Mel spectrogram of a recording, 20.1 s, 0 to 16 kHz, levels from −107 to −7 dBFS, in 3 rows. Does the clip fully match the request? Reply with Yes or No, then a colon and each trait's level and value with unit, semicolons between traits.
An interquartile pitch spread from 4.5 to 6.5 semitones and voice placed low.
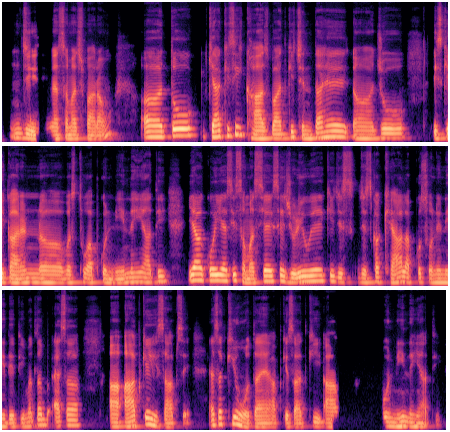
Yes: average, 5.1 semitones; low, 110 Hz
